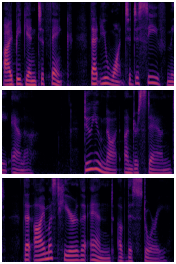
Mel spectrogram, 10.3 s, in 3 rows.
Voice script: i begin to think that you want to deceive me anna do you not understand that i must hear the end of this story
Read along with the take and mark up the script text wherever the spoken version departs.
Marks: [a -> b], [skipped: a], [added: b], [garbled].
i begin to think that you want to deceive me anna do you not understand that i must hear the end of this story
